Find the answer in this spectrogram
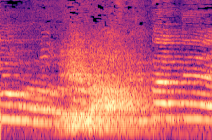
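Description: Congregation shouting "Viva!" together in repeated calls, the many voices falling in pitch on each call.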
